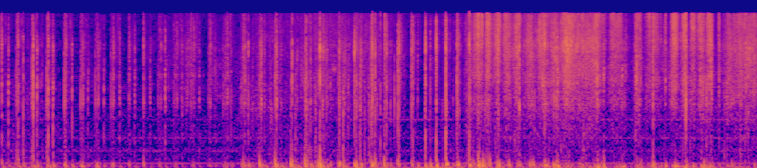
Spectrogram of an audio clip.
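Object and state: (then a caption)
Leather jacket. Fingertips and nails grip, rub and scratch the lapel of a worn black leather jacket made of soft, flexible material. The result is a dense, rapid crackle of scratchy taps and rustles with a heavy low thump, growing louder and busier after about three seconds before easing slightly toward the end.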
